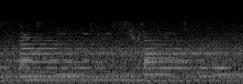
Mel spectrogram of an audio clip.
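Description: A large bell ringing, struck twice about a second and a quarter apart. Each stroke leaves a long ringing hum of several steady tones.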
